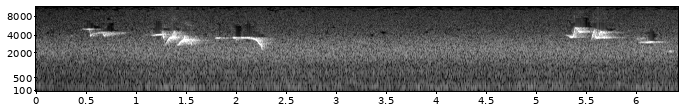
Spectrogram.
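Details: In its natural habitat in Indonesia, a tledekan flycatcher sings two bursts of high whistled notes, sharp and slurring downward, separated by a few seconds of quiet hiss.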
